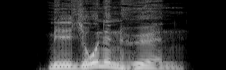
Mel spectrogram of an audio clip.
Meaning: plural of Millionenhöhe
- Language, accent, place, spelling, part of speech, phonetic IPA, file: German, Germany, Berlin, Millionenhöhen, noun, [mɪˈli̯oːnənˌhøːən], De-Millionenhöhen.ogg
